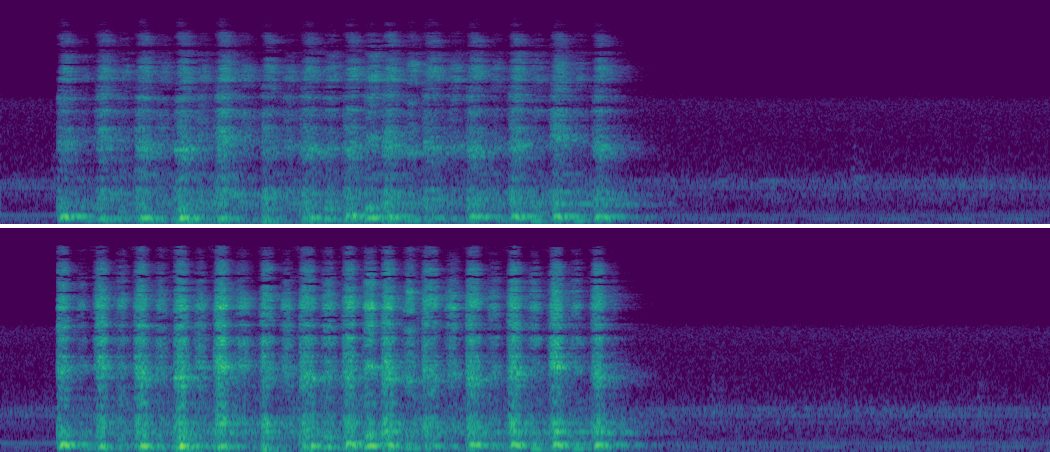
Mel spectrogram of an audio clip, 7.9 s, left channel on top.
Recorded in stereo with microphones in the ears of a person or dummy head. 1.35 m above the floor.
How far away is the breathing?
About 0.5 m.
